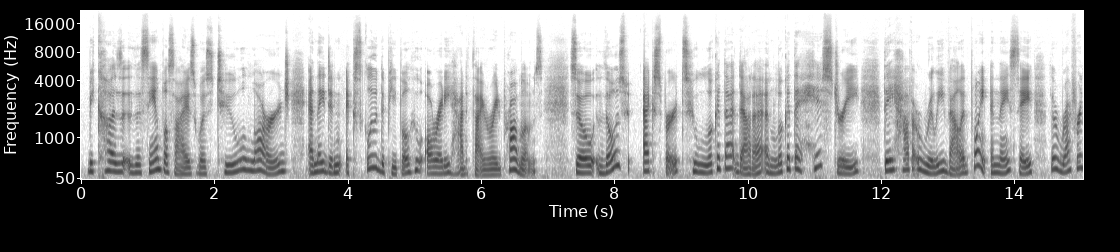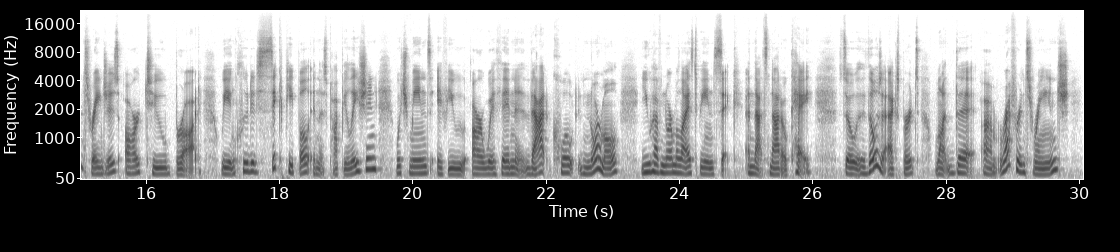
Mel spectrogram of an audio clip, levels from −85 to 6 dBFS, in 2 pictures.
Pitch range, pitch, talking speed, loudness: 155-220 Hz, 180 Hz, 160 wpm, -24 LUFS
